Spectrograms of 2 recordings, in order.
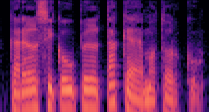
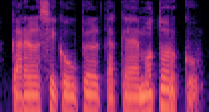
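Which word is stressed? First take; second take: Karel; motorku. First: The stress falls on the word Karel. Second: The stress falls on the word motorku. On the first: Someone else bought a motorbike before, and now this person did too. "pak je zde naznačeno, že ještě někdo jiný než Karel si už před nějakým časem koupil motorku" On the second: This person bought several things, a motorbike among them. "pak má věta smysl ten, že je řeč jen o samotném Karlovi a o jeho nákupech"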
